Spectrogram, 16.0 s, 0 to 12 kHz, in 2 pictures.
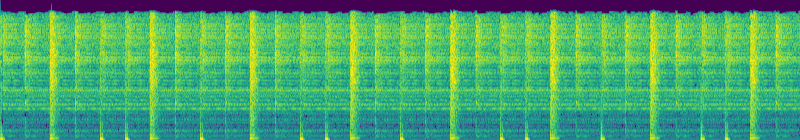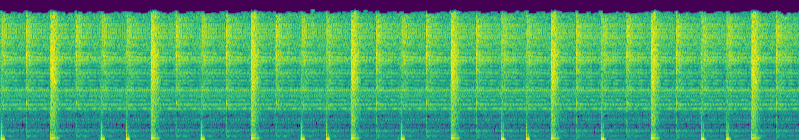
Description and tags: pss-190 rocknroll beat through sh-101 filter
yamaha pss-190 drums through roland sh-101
sh-101, roland, pss-190, drums, through, yamaha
